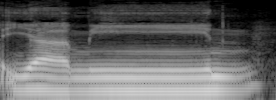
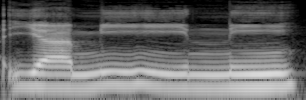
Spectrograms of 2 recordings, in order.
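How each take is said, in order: First: The word ends on a silent n, no vowel. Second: The word ends with a short vowel after n. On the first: The speaker calls it right. "Tapi kita baca yamin" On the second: The speaker calls it wrong. "Jangan dibaca yamini, ni baru berhenti, berwakaf. Jangan, salah"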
